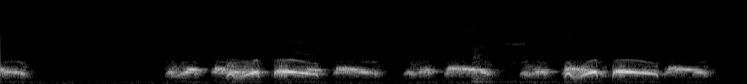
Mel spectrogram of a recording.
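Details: A young spotted dove cooing in calling and bowing styles said to stir wild doves. After a pause, hollow low notes follow in tight groups, several swooping and bent, ending in quieter short coos.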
